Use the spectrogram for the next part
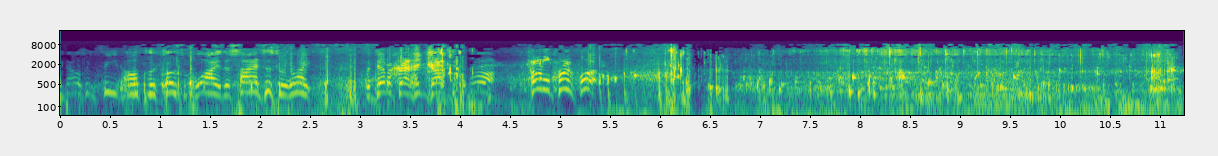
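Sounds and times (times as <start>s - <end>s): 
speech: 0.2s - 5.5s
water rushing and splashing against an aluminum boat hull: 2.2s - 11.2s.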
